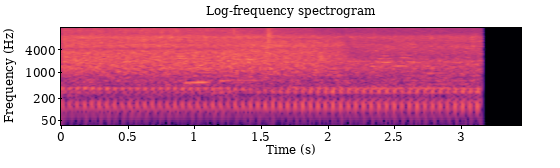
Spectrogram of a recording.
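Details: Suzuki Raider 150 after fixing a hard start traced to a weak battery, now charged: small single thumps along at a steady, even idle with no misses or knocks; normal idle.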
